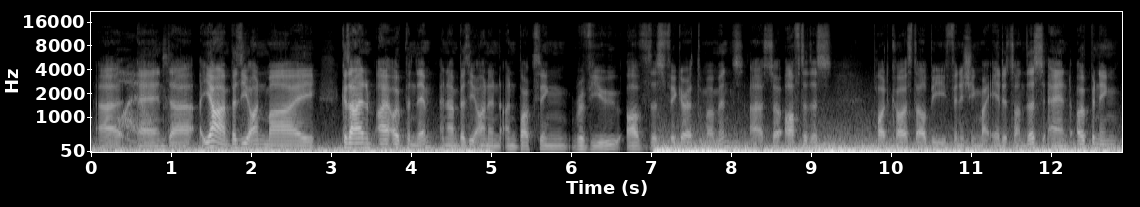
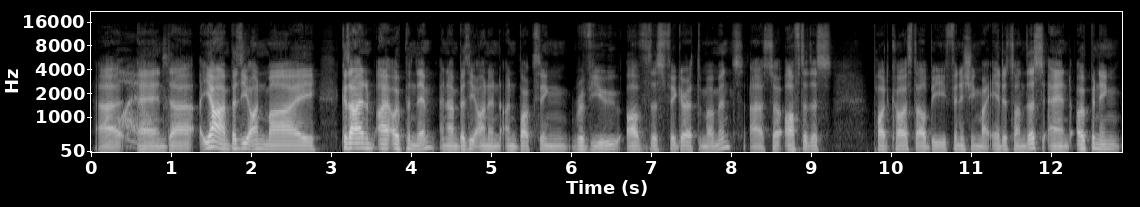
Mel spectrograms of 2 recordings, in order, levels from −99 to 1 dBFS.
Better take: second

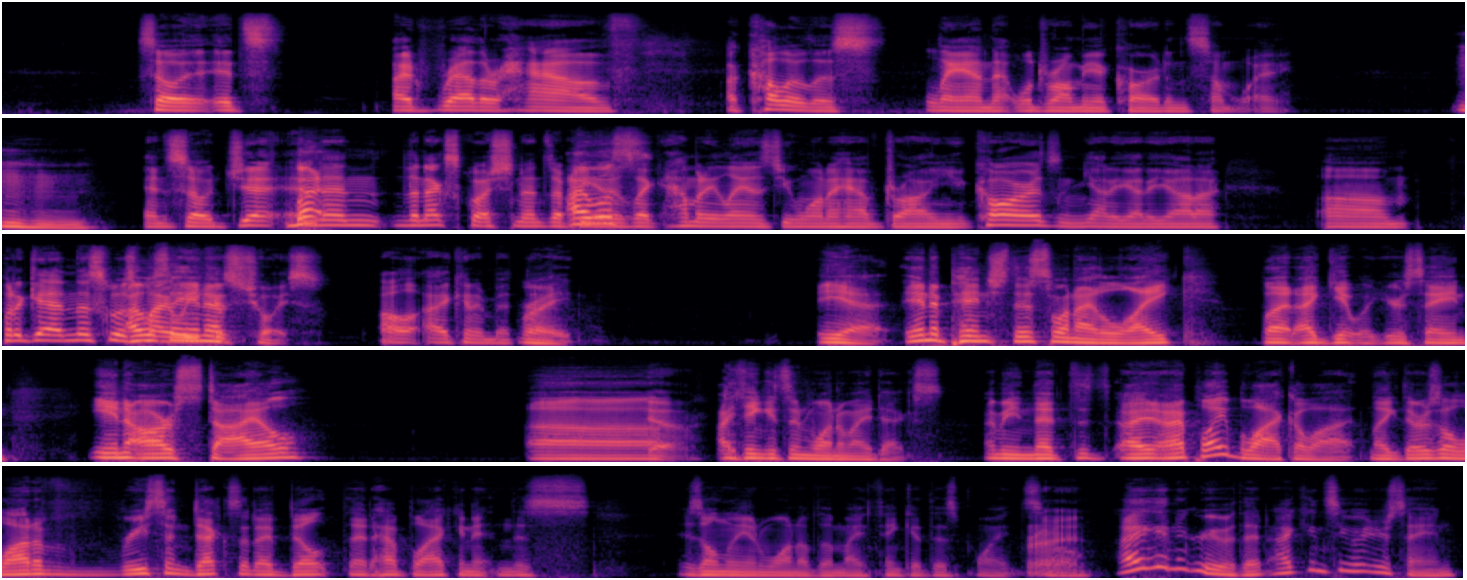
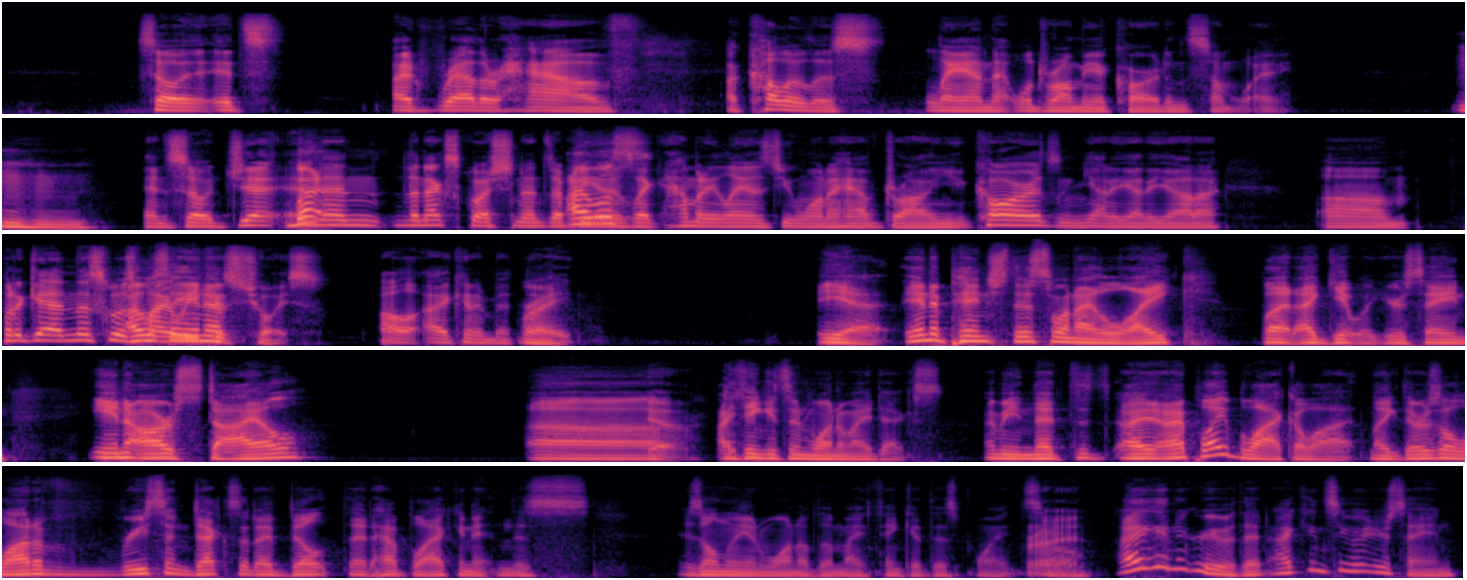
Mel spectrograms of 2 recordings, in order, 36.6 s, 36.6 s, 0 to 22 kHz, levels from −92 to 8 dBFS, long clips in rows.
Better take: neither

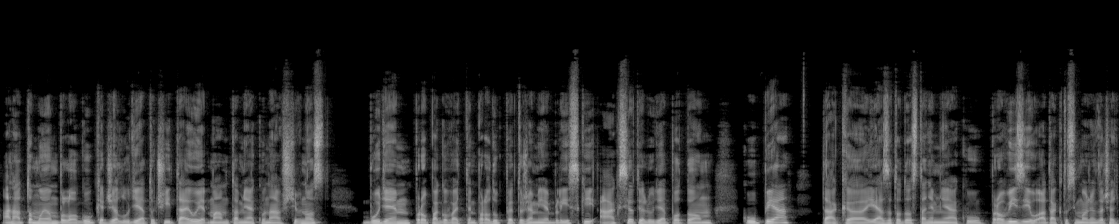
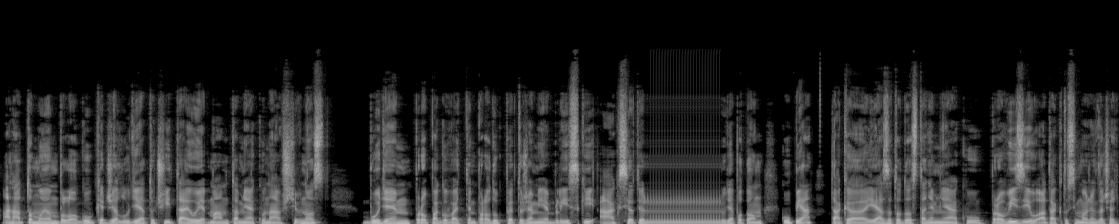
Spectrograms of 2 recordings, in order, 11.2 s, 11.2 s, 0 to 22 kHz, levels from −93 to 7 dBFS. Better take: first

